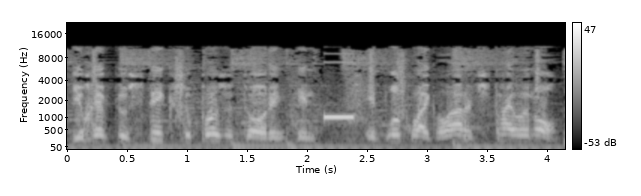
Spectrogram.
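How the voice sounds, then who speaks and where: A man's voice: fairly high pitch, normal speed, close to an everyday voice. Man doing earnest salesman, w for v, music behind. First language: not English. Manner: broken English, says w for v. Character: earnest foreign salesman Boris with dubious products. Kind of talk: deadpan prank phone call.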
